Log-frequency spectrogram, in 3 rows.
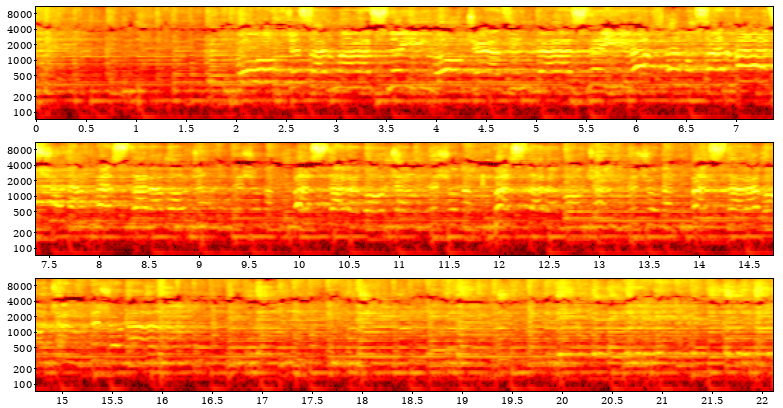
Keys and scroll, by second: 0.7 q, 2.1 w, 3.3 w, 4.5 r, 5.4 q, 9.1 w, 10.0 q.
